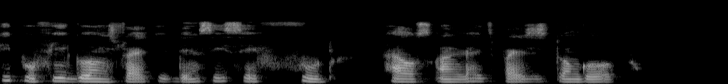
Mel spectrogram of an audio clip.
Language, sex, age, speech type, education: Nigerian Pidgin, male, 15-29, spontaneous, tertiary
